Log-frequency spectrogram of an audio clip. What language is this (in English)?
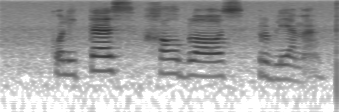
Afrikaans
